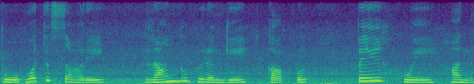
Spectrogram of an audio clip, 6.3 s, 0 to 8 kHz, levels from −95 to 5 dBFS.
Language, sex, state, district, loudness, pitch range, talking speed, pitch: Punjabi, female, Punjab, Kapurthala, -16 LUFS, 205-265 Hz, 75 wpm, 220 Hz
